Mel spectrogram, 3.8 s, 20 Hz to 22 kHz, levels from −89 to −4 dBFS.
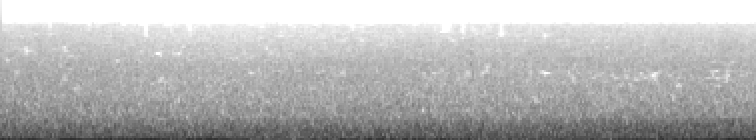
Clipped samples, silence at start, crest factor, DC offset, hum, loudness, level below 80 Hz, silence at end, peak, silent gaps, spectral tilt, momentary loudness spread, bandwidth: under 0.1%; 0 s; 12 dB; under 0.1%; none; -29 LUFS; -28 dBFS; 0 s; -14 dBFS; none; -8 dB/octave; 3 LU; 9 kHz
